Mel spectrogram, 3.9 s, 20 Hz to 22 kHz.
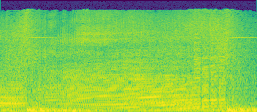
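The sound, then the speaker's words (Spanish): A brand-new Hyundai HB20 drives around the city with its engine revving steadily and tires squealing, a loud, continuous sound that fills the whole few seconds without any voices. “Ya anda dando vueltas por la ciudad un Hyundai HB20 nuevecito de paquete, sin una patinada de mosca, liso”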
